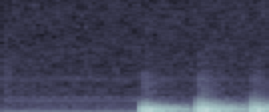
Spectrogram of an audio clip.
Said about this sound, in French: On frappe à la porte.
